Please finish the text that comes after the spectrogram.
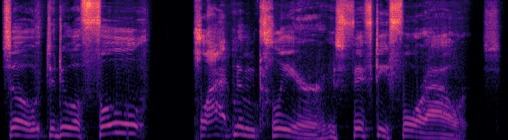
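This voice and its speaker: A man's voice: sits high, animated, slow, a little mellow. A man streaming a game live, reacting with jokes and swearing and working out numbers aloud. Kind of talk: casual live-stream commentary.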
